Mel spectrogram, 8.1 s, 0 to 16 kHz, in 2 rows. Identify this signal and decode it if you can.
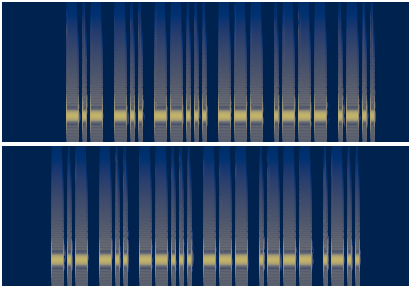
Morse code, heard as a keyed tone, about 32 wpm, 700 Hz. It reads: KD7OJL KD7OJL
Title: USA Call Signs - 6 Characters - Repeated 2x - 30wpm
